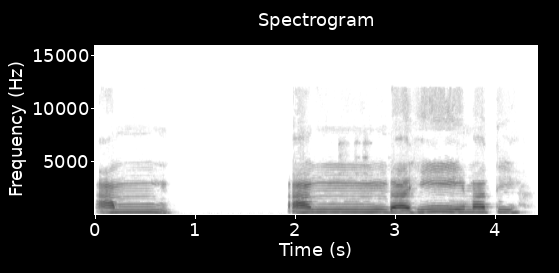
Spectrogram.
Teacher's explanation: নুন সাকিন বা তানবিনের পর উক্ত হরফটি আসলে, অর্থাৎ বা হরফটি আসলে, উক্ত নুন হরফটিকে অথবা তানবিনকে কি করতে হবে? মিম দ্বারা পরিবর্তন করে পড়তে হবে।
